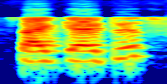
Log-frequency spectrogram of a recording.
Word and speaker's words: psychiatrist: अपने साइकेट्रिस्ट friend, P silent रहता बच्चों, साइकेट्रिस्ट फ्रेंड, और क्या नाम था साइकेट्रिस्ट फ्रेंड का?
